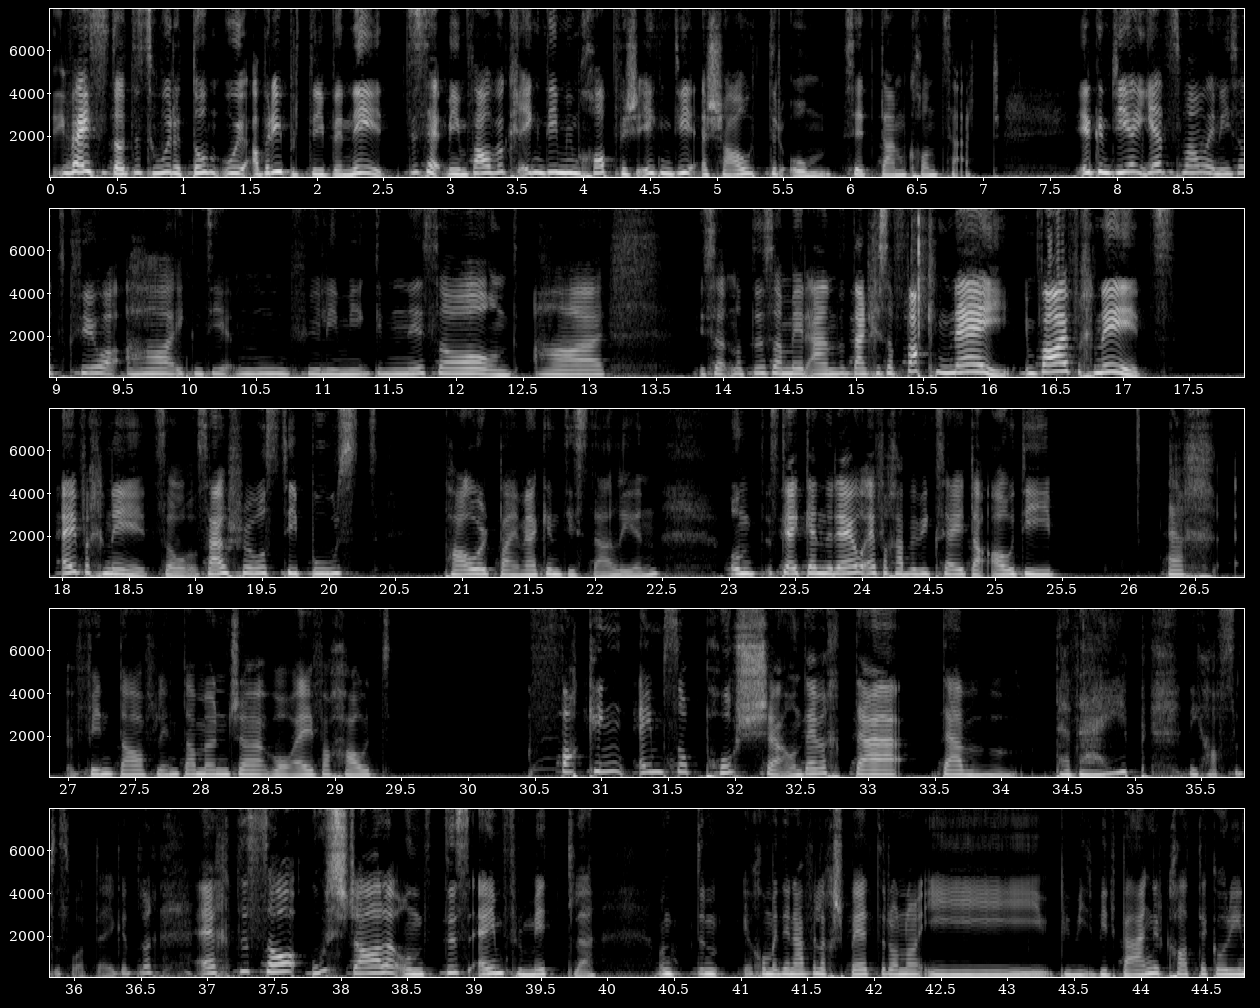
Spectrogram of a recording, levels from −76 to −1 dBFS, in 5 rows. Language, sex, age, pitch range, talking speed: German, female, 10-29, 205-275 Hz, 165 wpm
